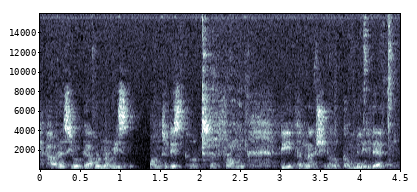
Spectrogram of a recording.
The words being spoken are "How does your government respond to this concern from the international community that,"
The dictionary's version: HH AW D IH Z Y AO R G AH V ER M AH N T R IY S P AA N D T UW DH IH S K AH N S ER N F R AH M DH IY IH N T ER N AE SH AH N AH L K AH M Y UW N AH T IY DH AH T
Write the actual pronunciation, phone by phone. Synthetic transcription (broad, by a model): HH AW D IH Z Y AO R G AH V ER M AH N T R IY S AA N T UW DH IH S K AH S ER F R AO M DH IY IH N T ER N AE SH AH N AH L K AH M Y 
